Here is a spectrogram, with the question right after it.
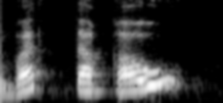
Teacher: واتقوا میں تا کو سختی سے جوڑیے، قاف کو ہیوی کیجیے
